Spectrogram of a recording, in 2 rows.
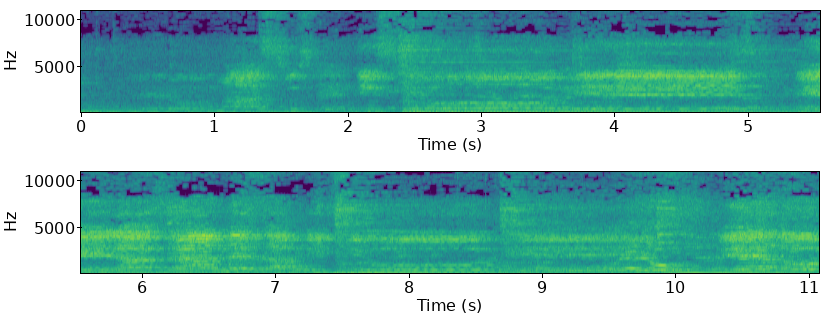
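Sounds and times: sustained low bass notes: 0.0s - 11.0s
vocal group singing a hymn: 0.0s - 11.0s.

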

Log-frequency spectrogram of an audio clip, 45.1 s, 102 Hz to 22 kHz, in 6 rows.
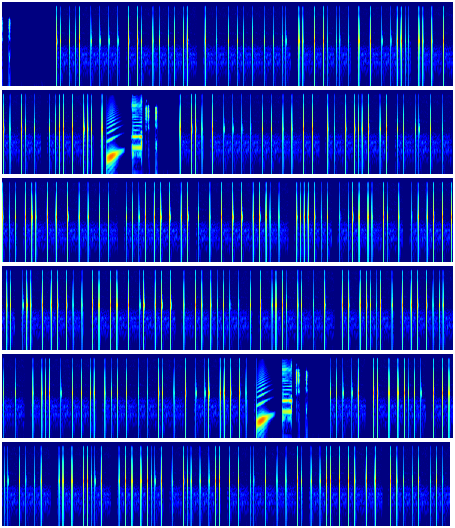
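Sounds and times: phone keyboard key clicks: 0.9s - 34.2s, 34.8s - 45.0s.

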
